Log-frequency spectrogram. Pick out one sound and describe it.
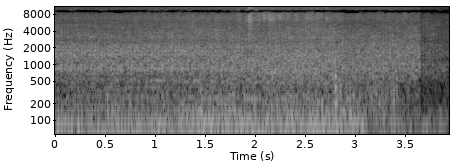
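A diesel truck engine revs and roars as the truck pulls away.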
